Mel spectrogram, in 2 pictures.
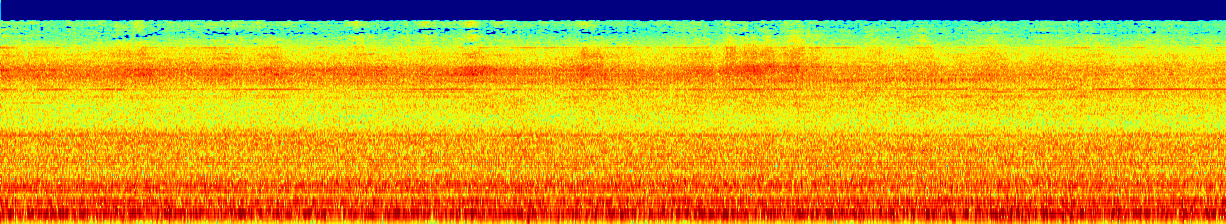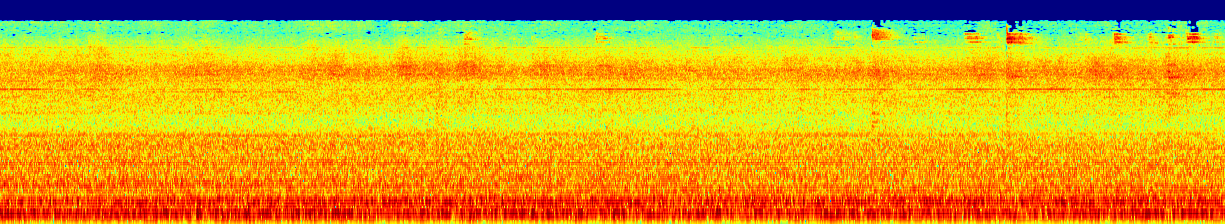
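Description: Heritage-railway passenger train rolling slowly past: the coaches give a steady, even mechanical hum and rumble, with a few light clicks near the end.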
